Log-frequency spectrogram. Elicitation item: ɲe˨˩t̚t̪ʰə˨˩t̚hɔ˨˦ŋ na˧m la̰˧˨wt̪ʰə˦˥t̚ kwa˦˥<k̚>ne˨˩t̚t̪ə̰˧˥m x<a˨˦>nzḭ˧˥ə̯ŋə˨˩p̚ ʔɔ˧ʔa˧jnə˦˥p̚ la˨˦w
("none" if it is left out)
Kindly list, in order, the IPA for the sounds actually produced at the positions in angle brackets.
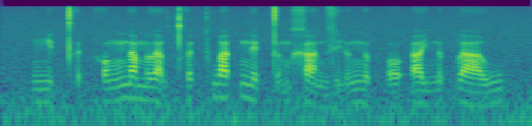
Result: t̚, a˧˩

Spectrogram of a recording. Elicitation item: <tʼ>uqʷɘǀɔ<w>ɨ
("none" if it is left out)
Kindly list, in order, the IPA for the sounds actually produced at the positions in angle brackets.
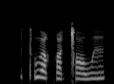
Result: tʼ, w

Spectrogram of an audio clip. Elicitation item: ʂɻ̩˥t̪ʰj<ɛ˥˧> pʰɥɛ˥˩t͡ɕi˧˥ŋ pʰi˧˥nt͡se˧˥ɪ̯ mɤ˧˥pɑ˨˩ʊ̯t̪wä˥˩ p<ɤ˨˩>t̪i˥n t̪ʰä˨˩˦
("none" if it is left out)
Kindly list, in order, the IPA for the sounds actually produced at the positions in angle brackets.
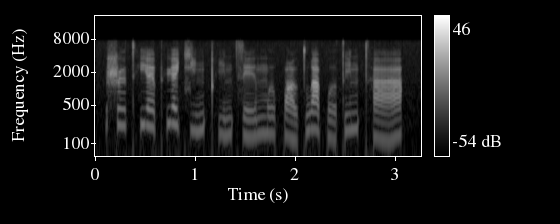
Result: ɛ˥˧, ɤ˨˩

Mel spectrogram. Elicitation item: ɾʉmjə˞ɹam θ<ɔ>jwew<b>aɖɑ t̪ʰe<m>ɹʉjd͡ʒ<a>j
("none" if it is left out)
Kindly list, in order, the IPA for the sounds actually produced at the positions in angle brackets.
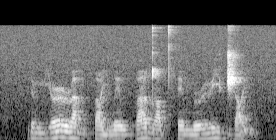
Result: ɑ, b, m, ɑ

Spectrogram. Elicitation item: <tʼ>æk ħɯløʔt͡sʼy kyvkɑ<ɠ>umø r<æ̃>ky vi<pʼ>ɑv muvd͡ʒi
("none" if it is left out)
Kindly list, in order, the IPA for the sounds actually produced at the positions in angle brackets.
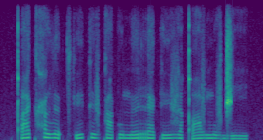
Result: qʼ, k, æ, qʼ

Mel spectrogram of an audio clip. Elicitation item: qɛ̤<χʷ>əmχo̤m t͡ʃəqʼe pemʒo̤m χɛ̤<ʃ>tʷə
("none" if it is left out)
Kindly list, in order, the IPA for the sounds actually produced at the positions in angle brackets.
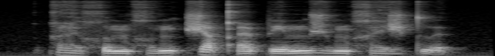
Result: χʷ, ʒ

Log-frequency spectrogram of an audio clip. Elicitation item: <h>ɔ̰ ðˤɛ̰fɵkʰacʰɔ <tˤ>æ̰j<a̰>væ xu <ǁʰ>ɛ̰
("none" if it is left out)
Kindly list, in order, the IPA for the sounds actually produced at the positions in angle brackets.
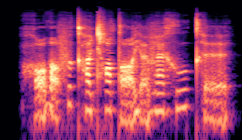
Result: h, tˤ, æ̰, kʰ

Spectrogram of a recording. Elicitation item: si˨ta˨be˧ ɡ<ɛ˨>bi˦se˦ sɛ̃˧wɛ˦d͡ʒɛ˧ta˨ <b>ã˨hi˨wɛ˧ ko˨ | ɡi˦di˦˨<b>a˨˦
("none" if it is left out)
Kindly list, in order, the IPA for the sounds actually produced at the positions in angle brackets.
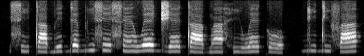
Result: ɛ˦, b, f

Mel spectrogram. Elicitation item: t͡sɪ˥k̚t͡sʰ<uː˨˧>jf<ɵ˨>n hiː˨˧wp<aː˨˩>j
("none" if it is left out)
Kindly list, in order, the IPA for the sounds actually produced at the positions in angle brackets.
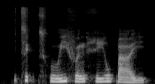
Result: uː˨˥, ɵ˨˥, aː˨˩

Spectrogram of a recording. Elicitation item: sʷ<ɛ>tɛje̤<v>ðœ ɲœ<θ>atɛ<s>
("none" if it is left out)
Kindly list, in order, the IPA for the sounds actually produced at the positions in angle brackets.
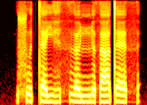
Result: e, θ, θ, θ

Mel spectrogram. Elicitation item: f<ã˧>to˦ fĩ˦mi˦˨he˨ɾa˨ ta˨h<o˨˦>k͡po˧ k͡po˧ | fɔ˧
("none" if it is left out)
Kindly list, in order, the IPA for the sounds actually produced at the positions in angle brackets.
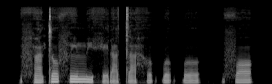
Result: ã˧, o˨˦

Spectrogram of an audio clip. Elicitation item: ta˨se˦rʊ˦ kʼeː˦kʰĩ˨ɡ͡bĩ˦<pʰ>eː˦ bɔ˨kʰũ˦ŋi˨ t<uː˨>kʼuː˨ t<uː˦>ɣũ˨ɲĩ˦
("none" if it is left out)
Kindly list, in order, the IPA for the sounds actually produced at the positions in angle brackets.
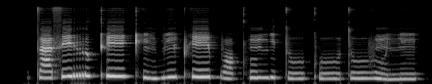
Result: pʰ, uː˨, uː˦

